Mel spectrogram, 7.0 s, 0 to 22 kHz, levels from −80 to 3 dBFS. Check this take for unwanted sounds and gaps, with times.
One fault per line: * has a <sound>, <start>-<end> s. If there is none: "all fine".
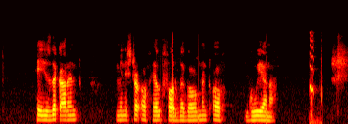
* has a squeak, 6.2-6.5 s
